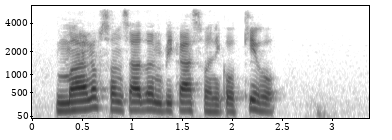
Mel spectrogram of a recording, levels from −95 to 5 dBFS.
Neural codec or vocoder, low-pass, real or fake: codec, 16 kHz in and 24 kHz out, 2.2 kbps, FireRedTTS-2 codec; 5.4 kHz; fake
